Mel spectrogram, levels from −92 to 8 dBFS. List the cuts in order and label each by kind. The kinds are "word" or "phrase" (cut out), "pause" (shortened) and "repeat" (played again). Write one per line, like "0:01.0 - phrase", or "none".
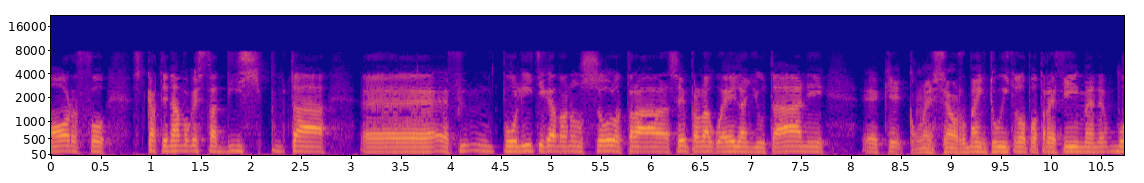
none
